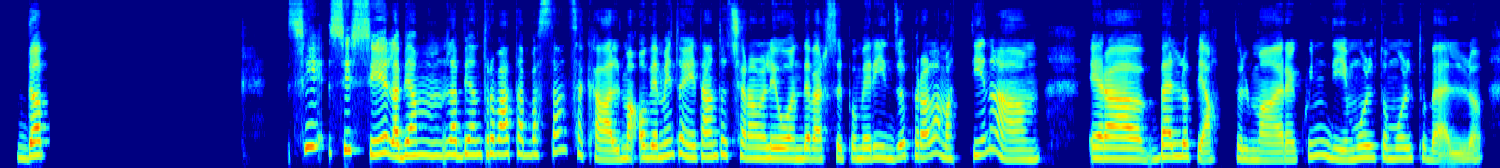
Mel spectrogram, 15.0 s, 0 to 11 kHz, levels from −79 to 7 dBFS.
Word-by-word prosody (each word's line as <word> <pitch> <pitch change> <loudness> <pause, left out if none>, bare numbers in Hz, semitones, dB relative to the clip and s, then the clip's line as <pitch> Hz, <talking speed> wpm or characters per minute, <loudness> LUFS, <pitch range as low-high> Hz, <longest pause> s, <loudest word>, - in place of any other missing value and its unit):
Do 260 +5 +4 2.4
Sì, 425 - 0 0.2
sì, 370 +4 +1
sì 320 -6 +2
l'abbiam 265 0 +3
l'abbiam 280 0 +1
trovata 290 +1 +1
abbastanza 290 +4 -5
calma. 195 -2 +1
Ovviamente 230 +5 0
ogni 245 -6 +1
tanto 245 +4 0
c'erano 225 -6 -1
le 210 0 +1
onde 205 0 +1
verso 200 +2 0
il 200 - -7
pomeriggio, 215 +2 -3
però 245 -2 +1
la 310 +5 -2
mattina, 220 - -1
mhmm, 190 +2 -7 0.5
era 210 -2 +5
bello 240 +5 +1
piatto 205 -2 -5
il 190 -1 -5
mare, 175 -1 -1
quindi 250 -4 -5
molto, 225 +3 -4
molto 210 +2 -6
bello, 100 - -5
230 Hz, 125 wpm, -23 LUFS, 205-275 Hz, 2.4 s, era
